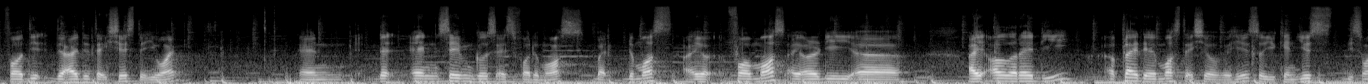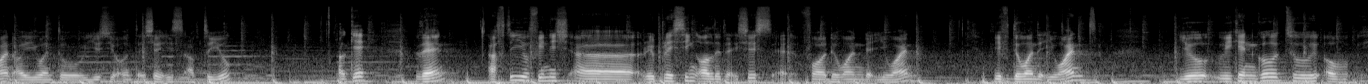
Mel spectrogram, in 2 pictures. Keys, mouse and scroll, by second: 3.5 shift+middle click, 3.7 scroll up 1.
